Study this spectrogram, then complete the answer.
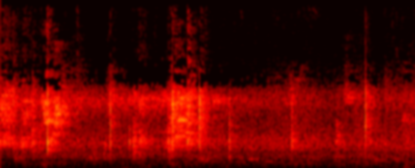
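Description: A small plastic wrapper crinkles and crackles between fingers.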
